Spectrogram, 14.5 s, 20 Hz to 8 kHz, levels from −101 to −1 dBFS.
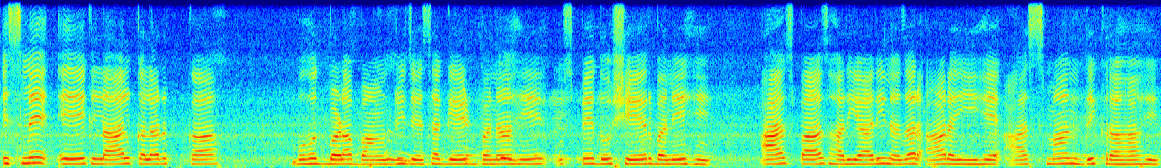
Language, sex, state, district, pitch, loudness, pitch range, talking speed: Hindi, female, Bihar, Saran, 220 Hz, -20 LUFS, 215-230 Hz, 105 wpm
